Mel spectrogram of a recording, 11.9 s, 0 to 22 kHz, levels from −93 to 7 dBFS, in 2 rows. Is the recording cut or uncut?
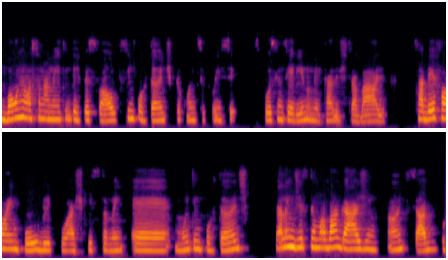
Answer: cut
